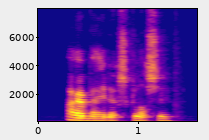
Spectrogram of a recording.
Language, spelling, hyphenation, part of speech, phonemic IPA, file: Dutch, arbeidersklasse, ar‧bei‧ders‧klas‧se, noun, /ˈɑr.bɛi̯.dərsˌklɑ.sə/, Nl-arbeidersklasse.ogg
- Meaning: working class (socio-economic class of physical workers)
